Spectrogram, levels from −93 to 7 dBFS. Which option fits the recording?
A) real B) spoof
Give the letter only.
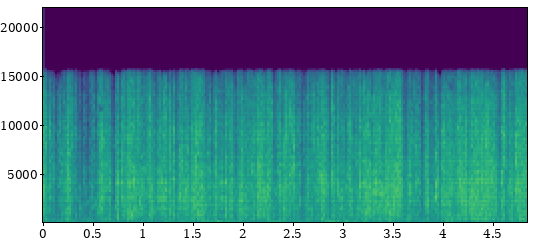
B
